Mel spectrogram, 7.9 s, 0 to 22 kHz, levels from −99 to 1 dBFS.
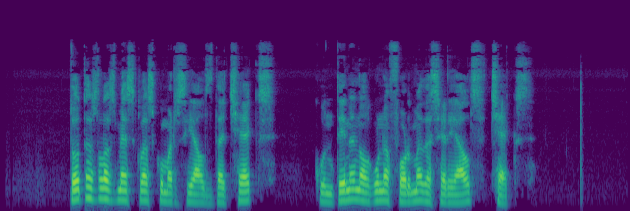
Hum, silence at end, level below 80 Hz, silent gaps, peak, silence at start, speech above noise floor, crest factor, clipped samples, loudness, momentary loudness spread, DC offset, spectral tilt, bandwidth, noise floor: none; 1.3 s; -76 dBFS; none; -8 dBFS; 0.9 s; 55 dB; 20 dB; under 0.1%; -26 LUFS; 12 LU; under 0.1%; -5 dB/octave; 11 kHz; -80 dBFS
